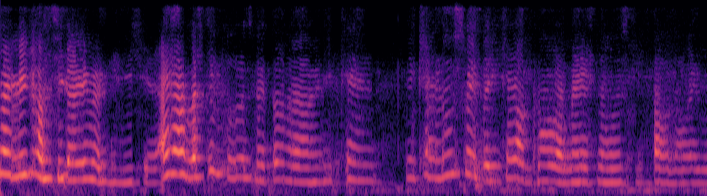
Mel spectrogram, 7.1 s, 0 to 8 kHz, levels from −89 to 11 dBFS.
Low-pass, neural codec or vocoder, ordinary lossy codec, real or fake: 7.2 kHz; codec, 16 kHz in and 24 kHz out, 0.6 kbps, FireRedTTS-2 codec; Opus, 32 kbps; fake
